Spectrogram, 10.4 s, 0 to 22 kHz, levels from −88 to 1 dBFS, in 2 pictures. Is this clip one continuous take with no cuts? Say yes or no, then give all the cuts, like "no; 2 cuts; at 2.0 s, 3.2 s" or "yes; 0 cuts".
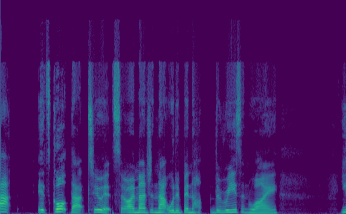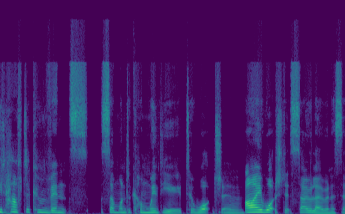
yes; 0 cuts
